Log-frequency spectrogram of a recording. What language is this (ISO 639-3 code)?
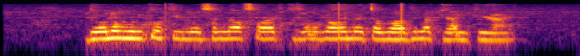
urd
